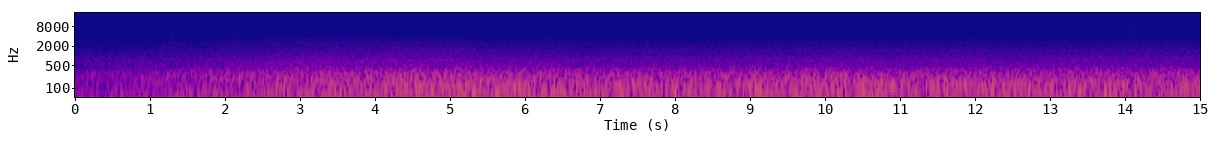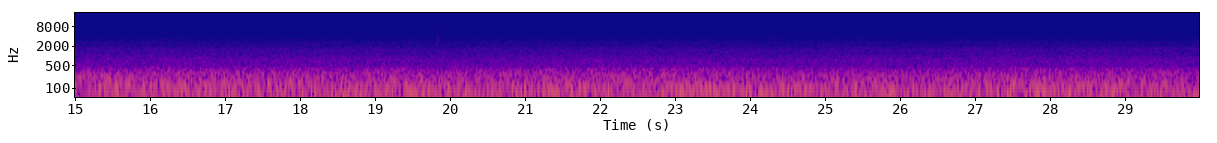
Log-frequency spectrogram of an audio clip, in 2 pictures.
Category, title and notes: Soundscapes > Indoors
Airplane rolling and take off from the passenger seat
The sound of the airplane rolling and taking off. You can also hear the sound of the airplane retracting the wheels at #0:37 and the flaps at #1:48 Recorded with Tascam Portacapture X6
